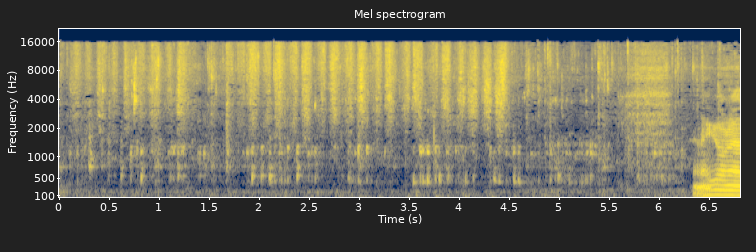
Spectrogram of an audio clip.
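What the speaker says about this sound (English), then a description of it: "I'm using a nail brush. Seems to be about the best thing to use." A nail brush scrubs a brown layer off a birch polypore mushroom under running water, with steady rubbing strokes over a faucet's flow and a louder gush of water near the end.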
